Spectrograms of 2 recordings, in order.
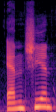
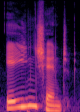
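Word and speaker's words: ancient: তো during the এনশিয়েন্ট time, প্রিয় শিক্ষার্থী এনশিয়েন্ট না, ওটার উচ্চারণ হচ্ছে এইনশেন্ট, এইনশেন্ট.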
